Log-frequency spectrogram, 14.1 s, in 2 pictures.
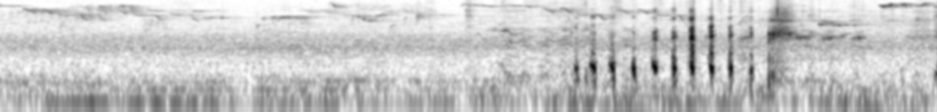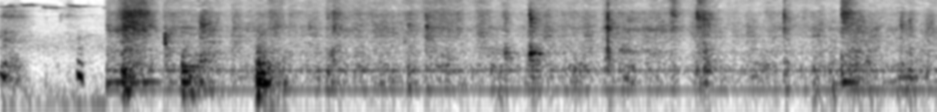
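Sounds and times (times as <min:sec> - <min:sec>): small birds chirping: 0:00.0 - 0:07.8.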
